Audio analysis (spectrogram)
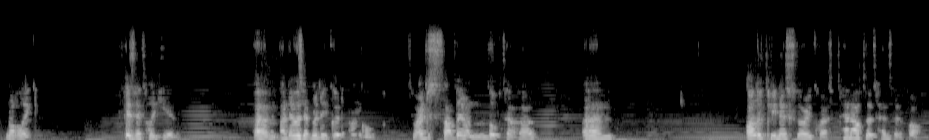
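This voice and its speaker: A woman's voice: lowish voice, moderate pace, pauses often, darkish tone, breathy edge, faint music behind, poor audio. A woman streaming a game, chatting casually in a rambling, joking way.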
